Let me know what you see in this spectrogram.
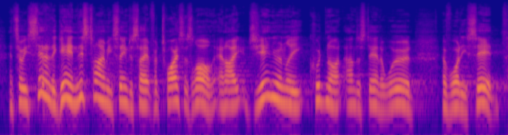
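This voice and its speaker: This man has a high pitch and an Australian accent. He talks at a fairly quick pace with ordinary pitch variation. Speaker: pastor. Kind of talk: sermon. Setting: church.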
